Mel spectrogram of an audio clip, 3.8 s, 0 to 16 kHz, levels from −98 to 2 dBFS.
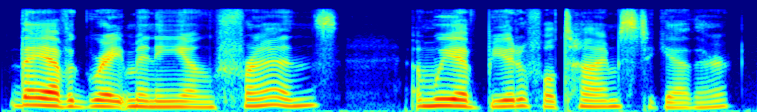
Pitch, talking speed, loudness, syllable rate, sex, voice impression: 195 Hz, 205 wpm, -21 LUFS, 5.8 syllables/s, female, feminine, slightly adult-like, slightly clear, slightly intellectual, calm, friendly, slightly sweet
